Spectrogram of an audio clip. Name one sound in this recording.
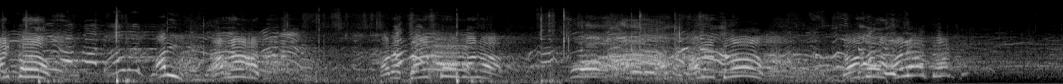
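Spectators and children shout and cheer outdoors.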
